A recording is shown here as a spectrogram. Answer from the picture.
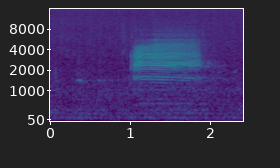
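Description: A Zwartbles sheep bleating once: a single steady call a little under a second long, starting about a second in, over a faint outdoor background.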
